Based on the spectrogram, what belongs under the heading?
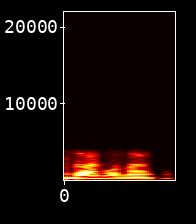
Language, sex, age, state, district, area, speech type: Assamese, female, 60+, Assam, Charaideo, urban, conversation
